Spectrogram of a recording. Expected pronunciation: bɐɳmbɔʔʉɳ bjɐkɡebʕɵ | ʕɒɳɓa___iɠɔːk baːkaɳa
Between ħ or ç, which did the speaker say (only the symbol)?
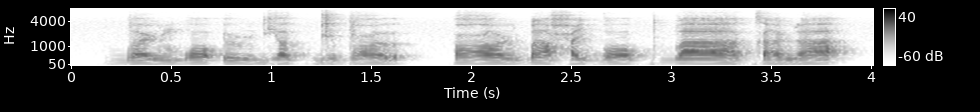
ħ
